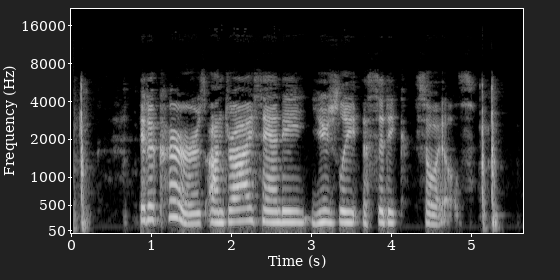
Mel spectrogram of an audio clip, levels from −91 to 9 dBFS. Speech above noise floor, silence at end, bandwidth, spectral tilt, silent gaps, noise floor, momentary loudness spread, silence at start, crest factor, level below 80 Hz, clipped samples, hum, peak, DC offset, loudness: 36 dB; 0.3 s; 7 kHz; -6 dB/octave; none; -51 dBFS; 11 LU; 0.05 s; 16 dB; -54 dBFS; under 0.1%; none; 0 dBFS; under 0.1%; -15 LUFS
